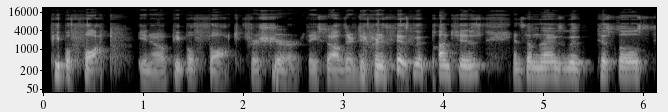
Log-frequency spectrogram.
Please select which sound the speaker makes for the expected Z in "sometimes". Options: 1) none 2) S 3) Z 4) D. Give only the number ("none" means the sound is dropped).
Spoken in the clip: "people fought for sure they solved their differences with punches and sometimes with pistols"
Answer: 3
